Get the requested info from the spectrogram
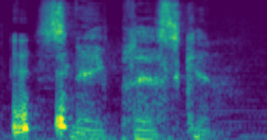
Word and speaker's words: Snake Plissken: No, you have to say it properly. – The Snake Plissken. – That's not good. – Snake Plissken. – Yeah, that's better.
